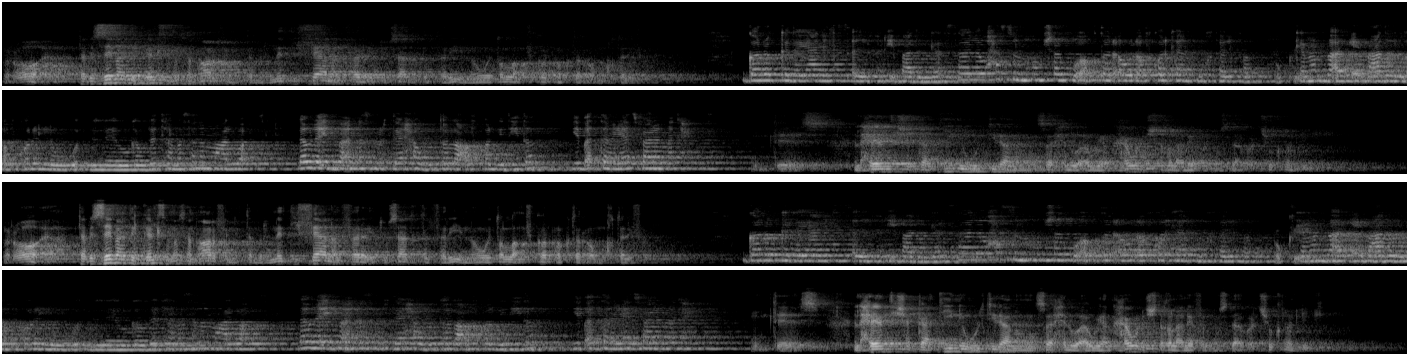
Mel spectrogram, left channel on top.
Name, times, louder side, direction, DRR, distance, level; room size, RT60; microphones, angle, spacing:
voice 1, 0.0-6.4 12.9-13.1 21.5-27.1, right 3 dB, 85° right, 6 dB, 0.7 m, -31 dB
voice 2, 7.1-12.5 12.9-16.5 17.0-19.4 19.7-20.9, left 2 dB, 90° left, 1 dB, 1.6 m, -31 dB
16.5 x 11.0 x 3.1 m, 2.5 s
head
